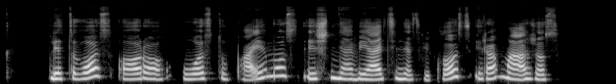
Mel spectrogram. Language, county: Lithuanian, Panevėžys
